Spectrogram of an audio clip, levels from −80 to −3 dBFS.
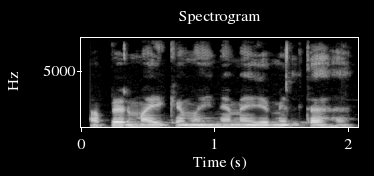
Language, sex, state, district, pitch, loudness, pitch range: Hindi, male, Bihar, Jamui, 115 Hz, -19 LUFS, 115-120 Hz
